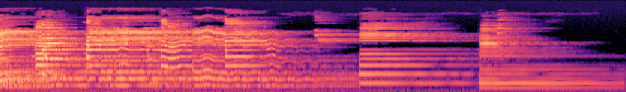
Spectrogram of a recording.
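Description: Instrumental karaoke backing for a vọng cổ song: plucked strings playing notes that bend and waver. Near the end come two long held notes, struck about a second apart.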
